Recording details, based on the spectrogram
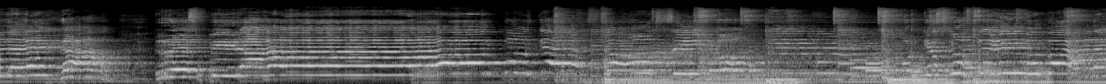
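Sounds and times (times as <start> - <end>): acoustic guitar: 0.0 - 11.0
electric bass: 5.8 - 11.0.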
